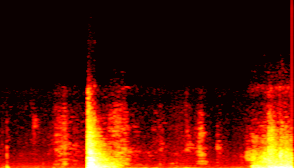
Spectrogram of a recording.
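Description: A door banging shut once, about a second in, a sharp loud bang that dies away within half a second. Just before the end a longer, louder rush of noise begins.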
